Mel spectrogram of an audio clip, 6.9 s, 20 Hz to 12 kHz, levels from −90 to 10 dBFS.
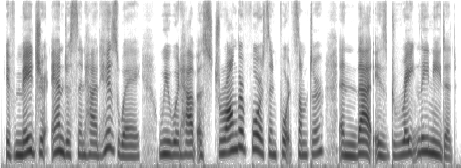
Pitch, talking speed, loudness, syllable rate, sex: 220 Hz, 175 wpm, -19 LUFS, 4.6 syllables/s, female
